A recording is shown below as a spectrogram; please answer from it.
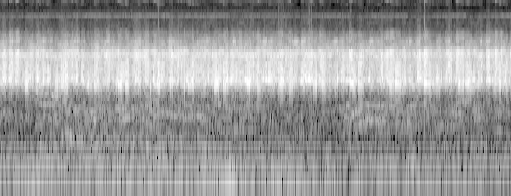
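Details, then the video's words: Just after rain at night, many crickets form a thick, high-pitched ringing drone, gently pulsing about once a second and staying even in loudness from start to finish. "Suara Jangkrik Dimalam Hari Sesaat Setelah Hujan"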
